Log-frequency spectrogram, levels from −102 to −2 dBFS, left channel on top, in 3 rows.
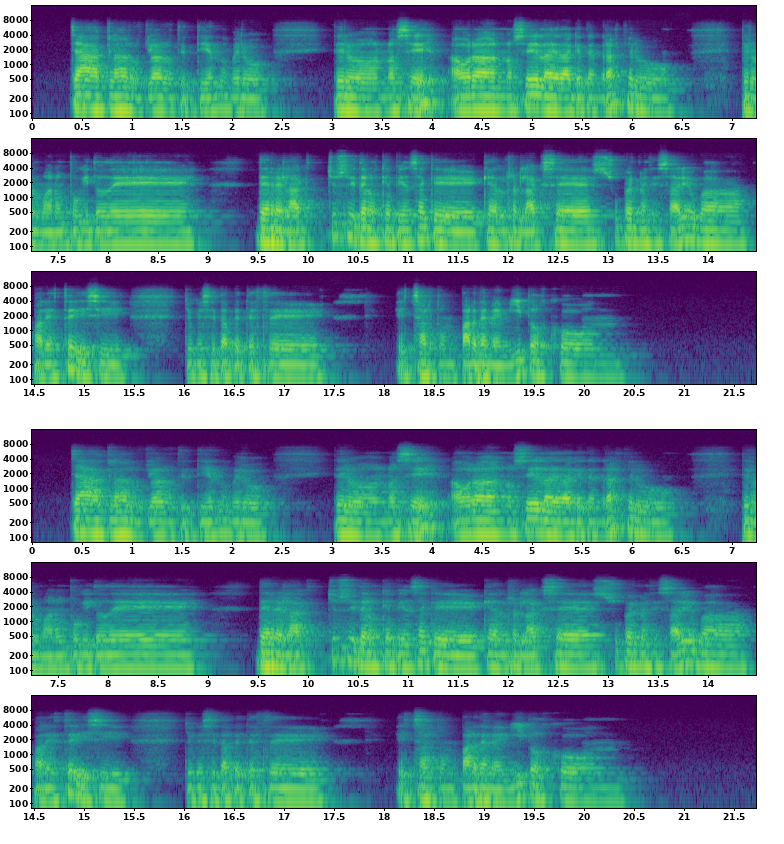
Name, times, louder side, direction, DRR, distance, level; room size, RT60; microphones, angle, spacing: voice 1, 0.4-6.4 6.6-8.9 9.5-17.7 18.1-20.5, left 2 dB, 60° left, 7 dB, 1.7 m, -24 dB
12.0 x 5.4 x 4.9 m, 0.67 s
head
